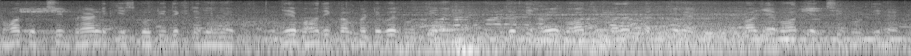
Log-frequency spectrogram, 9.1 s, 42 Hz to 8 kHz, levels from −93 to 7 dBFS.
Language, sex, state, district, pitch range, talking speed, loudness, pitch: Hindi, male, Madhya Pradesh, Katni, 130-150 Hz, 185 wpm, -16 LUFS, 145 Hz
